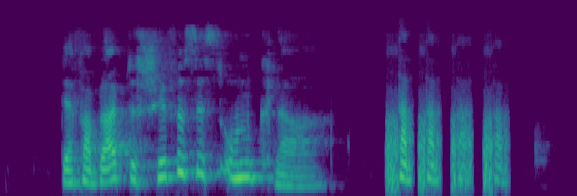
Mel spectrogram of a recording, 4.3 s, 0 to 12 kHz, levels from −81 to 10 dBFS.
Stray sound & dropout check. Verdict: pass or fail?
fail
